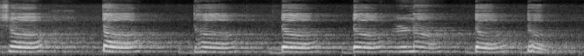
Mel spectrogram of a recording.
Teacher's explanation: जिन व्यंजनों के उच्चारण में जीभ मूर्ध यानी तालु के मध्य वाले सबसे ऊंचे भाग को स्पर्श करती है मूर्धन्य व्यंजन कहलाते हैं।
